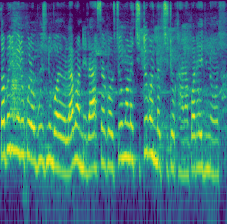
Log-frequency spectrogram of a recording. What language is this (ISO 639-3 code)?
nep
